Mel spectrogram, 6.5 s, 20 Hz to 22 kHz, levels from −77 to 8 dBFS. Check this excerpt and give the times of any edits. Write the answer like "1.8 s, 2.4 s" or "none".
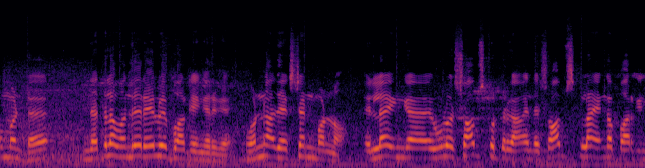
none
